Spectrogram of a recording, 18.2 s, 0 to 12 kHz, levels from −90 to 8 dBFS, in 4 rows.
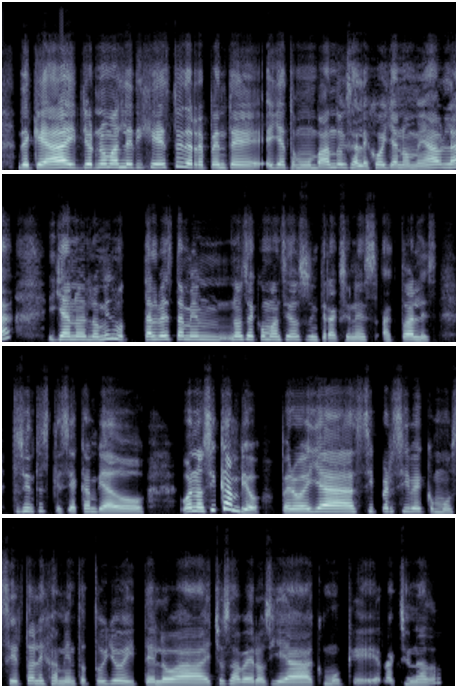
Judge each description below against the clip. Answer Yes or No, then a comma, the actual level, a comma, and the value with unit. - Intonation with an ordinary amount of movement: Yes, average, 3.2 semitones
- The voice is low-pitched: No, high, 215 Hz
